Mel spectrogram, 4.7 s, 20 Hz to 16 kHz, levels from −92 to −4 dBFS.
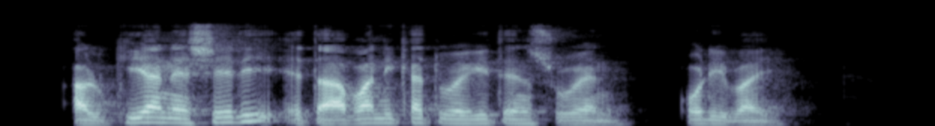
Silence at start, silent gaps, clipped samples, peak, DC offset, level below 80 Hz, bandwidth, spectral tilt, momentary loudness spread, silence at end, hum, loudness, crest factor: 0.4 s; 3.28-3.41 s; under 0.1%; -6 dBFS; under 0.1%; -64 dBFS; 7.8 kHz; -5 dB/octave; 11 LU; 0.75 s; none; -26 LUFS; 20 dB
